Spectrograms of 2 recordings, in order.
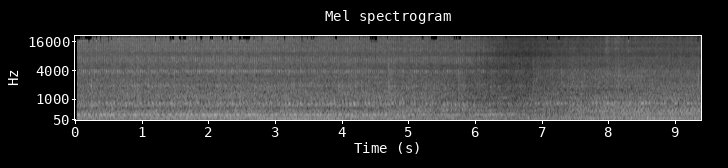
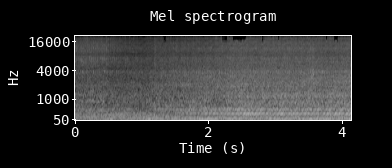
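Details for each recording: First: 2006 Honda Pilot, warmed up, idling in Drive with the parking brake on under load: light, uneven ticking over the hum, also in reverse; fixed by replacing the drive belt tensioner; the timing belt tensioner was recently installed. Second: 2006 Honda Pilot, warmed up, in Drive with parking brake on under load: steady even idle with low hum, serpentine belt auto-tensioner ticking gone after replacing the tensioner.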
